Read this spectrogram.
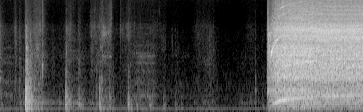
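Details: Angle grinder repaired after its ball bearing fell apart, gears repacked: a few handling knocks, then the motor winds up quickly to a smooth steady high whine with no grinding or rattle; running normally.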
